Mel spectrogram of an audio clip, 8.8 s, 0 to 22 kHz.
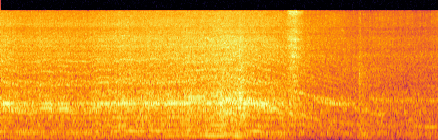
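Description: Subaru Impreza 1.6 flat-four engine running at raised revs, then falling back to a quieter idle about five to six seconds in, with a short click near then. The engine is still cold, so its changeover from petrol to LPG is not yet complete.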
